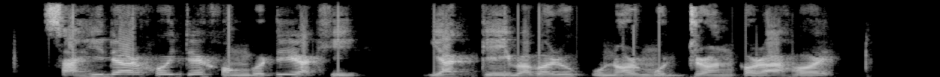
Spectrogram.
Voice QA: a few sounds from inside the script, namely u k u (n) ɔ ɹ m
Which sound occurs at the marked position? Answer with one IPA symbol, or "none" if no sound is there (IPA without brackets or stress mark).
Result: n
